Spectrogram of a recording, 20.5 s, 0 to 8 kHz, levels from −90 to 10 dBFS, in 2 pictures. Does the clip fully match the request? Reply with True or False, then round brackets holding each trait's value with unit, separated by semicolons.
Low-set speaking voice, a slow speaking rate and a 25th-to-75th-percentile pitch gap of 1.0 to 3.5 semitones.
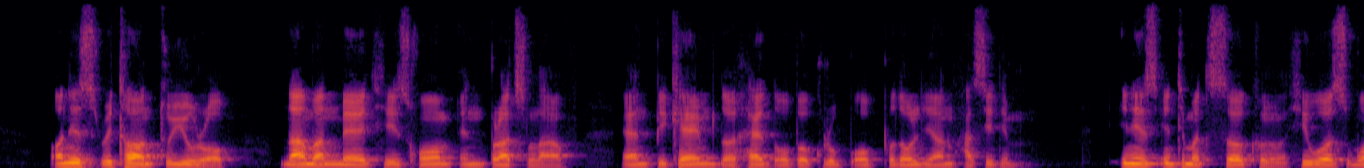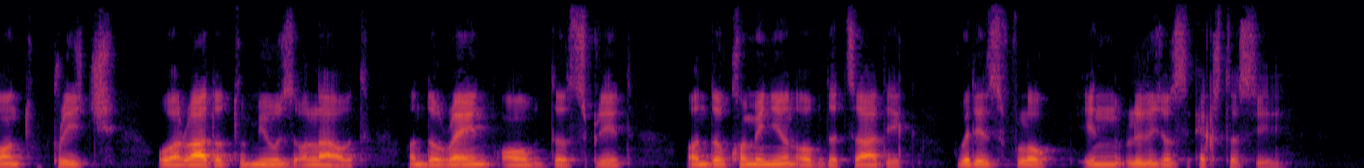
False (95 Hz; 155 wpm; 2.5 semitones)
